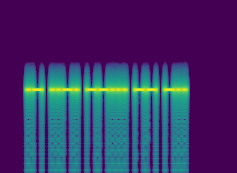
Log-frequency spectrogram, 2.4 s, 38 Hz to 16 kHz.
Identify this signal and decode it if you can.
Morse code, heard as a keyed tone, about 40 wpm, 700 Hz. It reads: AF7MD
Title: NA SOTA Chaser Callsigns 40wpm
